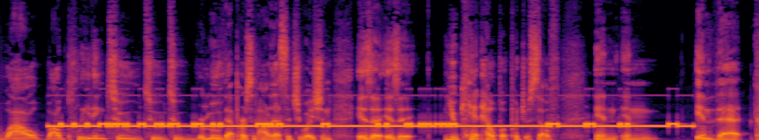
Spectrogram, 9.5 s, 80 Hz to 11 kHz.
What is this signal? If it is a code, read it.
RTTY (45.45 baud, 170 Hz shift), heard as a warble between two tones, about 1280 Hz centre, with speech in English. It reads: MGZZQ UMKXS BEZQT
